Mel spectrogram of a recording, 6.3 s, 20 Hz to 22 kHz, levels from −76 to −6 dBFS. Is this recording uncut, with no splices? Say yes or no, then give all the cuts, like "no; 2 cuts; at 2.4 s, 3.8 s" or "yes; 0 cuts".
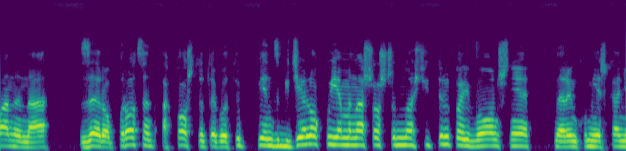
no; 1 cut; at 2.5 s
